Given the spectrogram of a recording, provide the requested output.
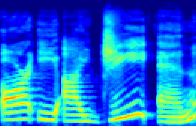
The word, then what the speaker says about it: reign: This is R-E-I-G-N with a silent G.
